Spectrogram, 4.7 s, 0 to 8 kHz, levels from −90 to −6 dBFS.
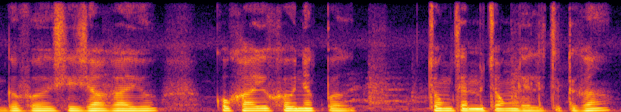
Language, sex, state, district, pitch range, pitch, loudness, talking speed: Wancho, male, Arunachal Pradesh, Longding, 130-140 Hz, 135 Hz, -15 LUFS, 155 wpm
